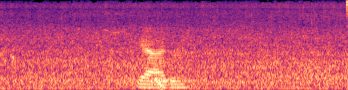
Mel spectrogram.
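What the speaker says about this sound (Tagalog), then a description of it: "Napakalakas po ng ulan." Heavy rain pours steadily throughout, a continuous broadband wash of water from near by, with a short spoken word partway through.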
